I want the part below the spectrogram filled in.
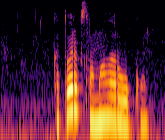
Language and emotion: Russian, neutral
